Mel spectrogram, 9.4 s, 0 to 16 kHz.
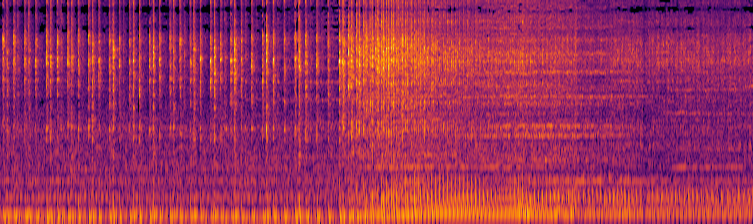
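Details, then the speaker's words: Trav-L-Vac 300 gas-powered utility box vacuum after new filters were fitted, started using the choke and throttle with the hose attached. Rapid cranking for about four seconds, then it catches and runs smoothly and steadily. A healthy normal start. "Runs pretty good though. And this is the air outgoing. Idle right now, so that's air outgoing out of the blower."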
